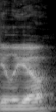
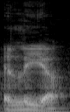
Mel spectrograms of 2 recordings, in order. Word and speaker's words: Ilia: as well, is a lot of people will say Ilia. Yep, I've been doing that. Yeah. Yeah. So I will admit straight away, I went straight to the Ilia, but I'm glad I know how to say it properly now.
